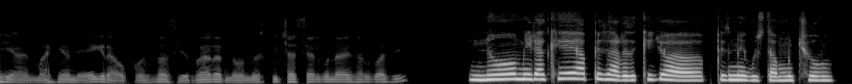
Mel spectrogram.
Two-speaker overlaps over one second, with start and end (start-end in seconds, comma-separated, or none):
none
